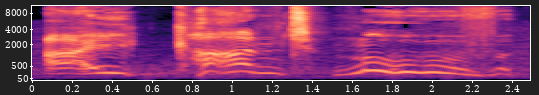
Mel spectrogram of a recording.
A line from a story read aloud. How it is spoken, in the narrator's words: cried Merlin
